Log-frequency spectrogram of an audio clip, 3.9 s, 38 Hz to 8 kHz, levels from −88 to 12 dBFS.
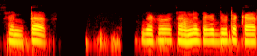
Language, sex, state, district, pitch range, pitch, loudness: Bengali, male, West Bengal, Malda, 145-165 Hz, 160 Hz, -20 LUFS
